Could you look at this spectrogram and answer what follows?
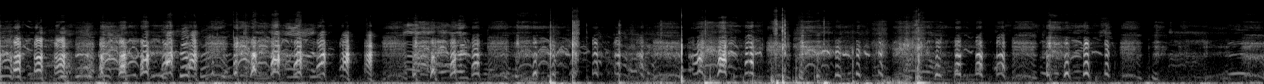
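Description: Men laughing hard, with repeated bursts of laughter that carry on without a break.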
